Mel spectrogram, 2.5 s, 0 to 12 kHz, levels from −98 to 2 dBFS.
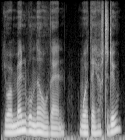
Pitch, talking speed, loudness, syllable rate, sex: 125 Hz, 240 wpm, -16 LUFS, 4.8 syllables/s, male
